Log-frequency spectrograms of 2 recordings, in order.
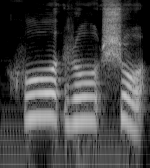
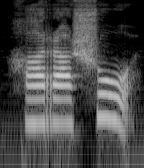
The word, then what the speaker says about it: хорошо: Хорошо. Хорошо. See, when vowels are unstressed, they change a little bit. When a vowel isn't stressed, it changes its sound. It's called vowel reduction.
